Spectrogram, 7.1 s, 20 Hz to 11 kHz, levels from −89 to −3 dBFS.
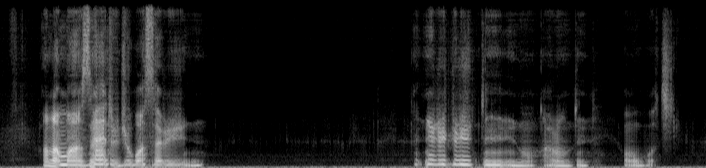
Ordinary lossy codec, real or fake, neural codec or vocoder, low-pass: none; fake; autoencoder, 22.05 kHz, a latent of 192 numbers a frame, VITS, trained on many speakers; none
